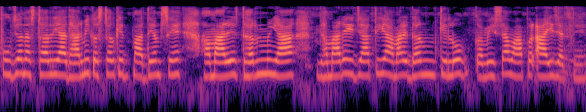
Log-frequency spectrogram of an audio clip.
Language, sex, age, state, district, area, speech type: Hindi, female, 18-30, Uttar Pradesh, Ghazipur, rural, spontaneous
